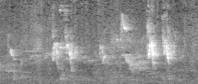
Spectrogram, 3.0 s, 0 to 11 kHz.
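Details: Scale-breasted munia recorded in Assam, northeast India, March 2025, giving thin high chirps in small bursts, two louder notes close together near the end, over a quiet background.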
